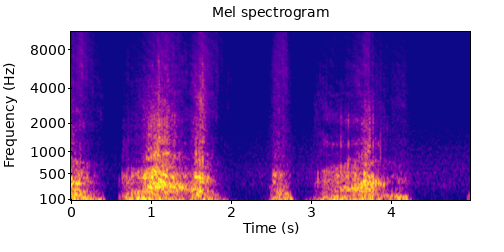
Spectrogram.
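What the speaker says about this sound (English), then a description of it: "Bear." A bear roars in a loud sequence of growling bursts, four heavy surges separated by brief pauses, close and harsh.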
